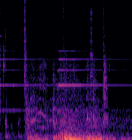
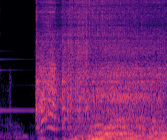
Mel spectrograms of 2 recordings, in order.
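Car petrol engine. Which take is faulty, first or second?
first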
